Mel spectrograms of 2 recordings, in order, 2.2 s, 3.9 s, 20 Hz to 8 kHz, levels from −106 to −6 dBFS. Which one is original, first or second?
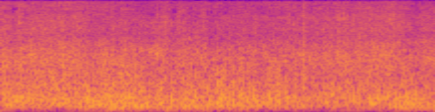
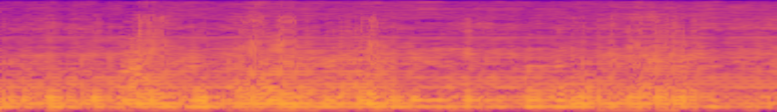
first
